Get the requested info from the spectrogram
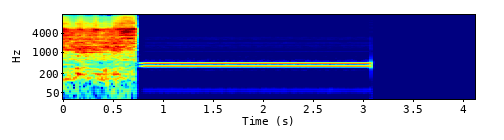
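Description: Loud rock music with guitar cuts off sharply about a second in. A steady two-note telephone dial tone follows for about two seconds and then stops dead.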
